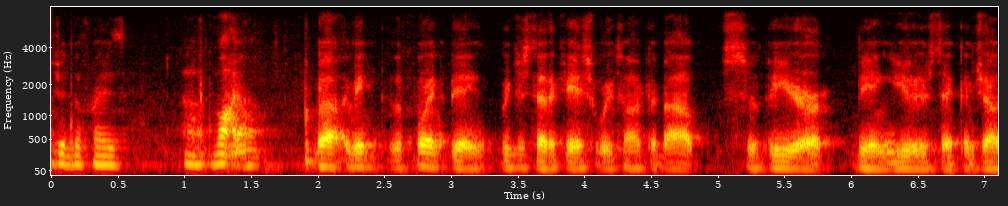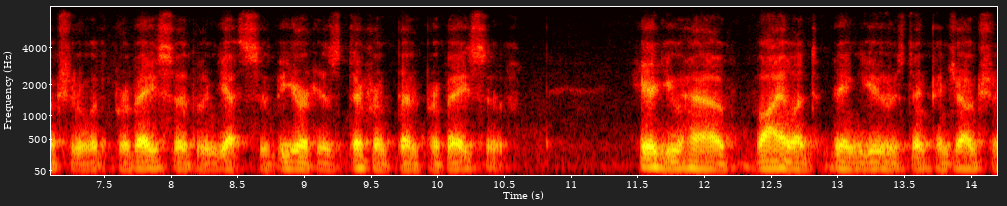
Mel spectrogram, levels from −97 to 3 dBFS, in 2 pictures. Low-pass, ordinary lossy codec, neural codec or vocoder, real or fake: 7.2 kHz; Opus, 24 kbps; codec, 16 kHz, 4 kbps, FunCodec, trained on LibriTTS, 50 frames a second; fake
